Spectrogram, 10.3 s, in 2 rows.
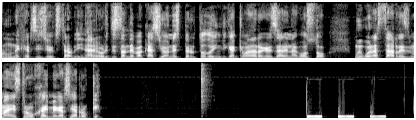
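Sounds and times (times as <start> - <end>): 
speech: 0.0 - 6.5
phone busy tone beeps after a dropped call: 9.0 - 10.0.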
